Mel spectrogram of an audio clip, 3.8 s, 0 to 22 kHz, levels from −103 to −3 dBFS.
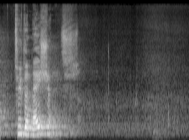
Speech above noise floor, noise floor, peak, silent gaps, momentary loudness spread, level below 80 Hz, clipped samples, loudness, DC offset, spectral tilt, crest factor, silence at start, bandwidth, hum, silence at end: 40 dB; -57 dBFS; 0 dBFS; none; 17 LU; -82 dBFS; under 0.1%; -19 LUFS; under 0.1%; -4 dB/octave; 22 dB; 0 s; 19 kHz; none; 2.25 s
